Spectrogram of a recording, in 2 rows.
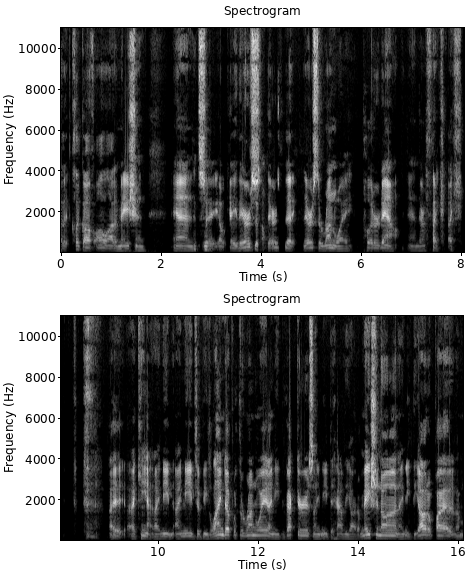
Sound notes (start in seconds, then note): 8.4 chuckles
